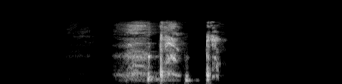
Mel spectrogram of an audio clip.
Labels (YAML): expert_labels:
- quality: ok
  cough_type: dry
  dyspnea: false
  wheezing: true
  stridor: false
  choking: false
  congestion: false
  nothing: false
  diagnosis: COVID-19
  severity: mild
age: 34
gender: male
respiratory_condition: false
fever_muscle_pain: false
status: symptomatic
